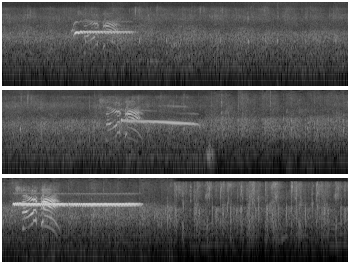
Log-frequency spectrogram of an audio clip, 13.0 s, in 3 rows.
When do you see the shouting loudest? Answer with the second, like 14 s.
9 s.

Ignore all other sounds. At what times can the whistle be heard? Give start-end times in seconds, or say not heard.
0.8-2.4, 5.8-6.8, 8.8-10.4.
